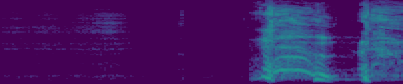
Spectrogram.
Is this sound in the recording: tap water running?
no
